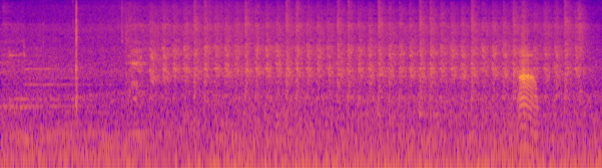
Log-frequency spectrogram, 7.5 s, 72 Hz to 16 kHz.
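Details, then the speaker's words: 2012 Isuzu All New D-Max 4JJ diesel that stalls by itself, even at idle, after fitting a new rail pressure sensor: starter cranks, engine catches a few seconds then falters and dies; rail pressure unstable, injection pump faulty. "ปั๊มน่าจะมีปัญหานะเพราะแรงดันปั๊มนี้มันไม่คงที่อยู่นะปั๊มมีปัญหาแน่นอนตอนนี้นะชัดเจนนะครับ"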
